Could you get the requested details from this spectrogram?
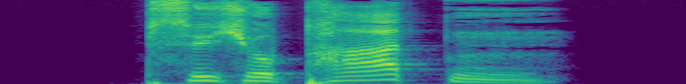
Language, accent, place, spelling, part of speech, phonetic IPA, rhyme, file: German, Germany, Berlin, Psychopathen, noun, [psyçoˈpaːtn̩], -aːtn̩, De-Psychopathen.ogg
- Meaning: plural of Psychopath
